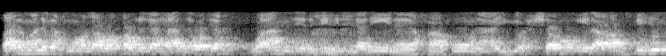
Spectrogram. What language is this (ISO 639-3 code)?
ara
